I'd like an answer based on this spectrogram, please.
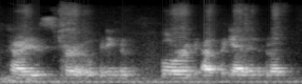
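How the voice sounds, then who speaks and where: A woman's voice: very deep voice, monotone, brisk, warm tone. A woman's voice arrives over a choppy video call that keeps breaking up, so her words come through in broken fragments. She sounds far off in a roomy, echoing space. A hiss sits under her voice. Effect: choppy video call audio breaking up. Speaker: board member joining remotely. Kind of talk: meeting discussion.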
